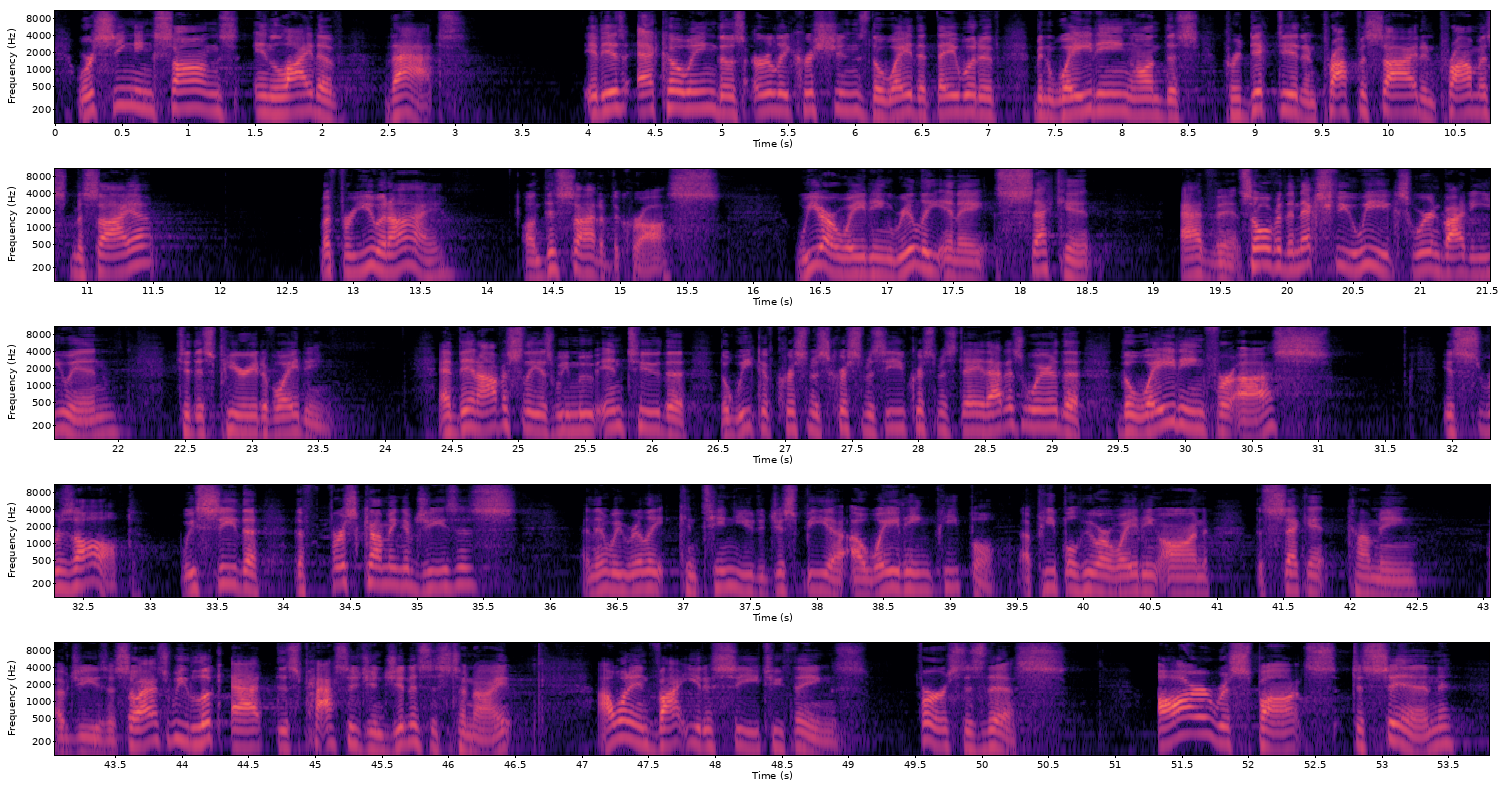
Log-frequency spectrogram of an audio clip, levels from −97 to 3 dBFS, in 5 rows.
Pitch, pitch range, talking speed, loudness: 160 Hz, 145-185 Hz, 165 wpm, -38 LUFS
